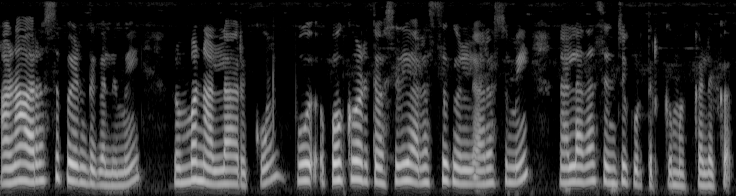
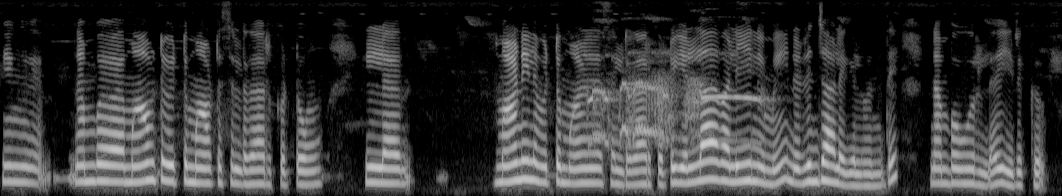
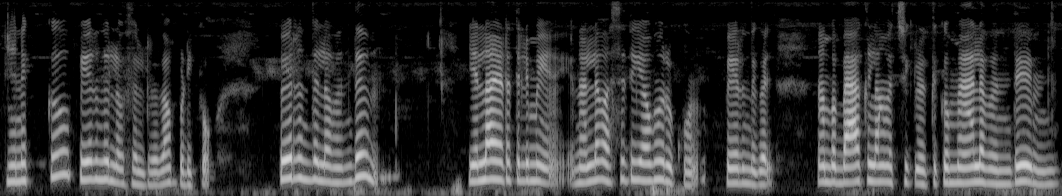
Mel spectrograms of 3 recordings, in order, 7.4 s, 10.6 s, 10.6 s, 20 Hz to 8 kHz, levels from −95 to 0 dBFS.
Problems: background sounds at intervals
